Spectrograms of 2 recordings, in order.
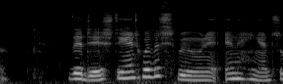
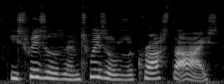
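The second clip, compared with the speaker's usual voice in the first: plain reading voice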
